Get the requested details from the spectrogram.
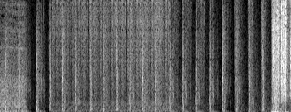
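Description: Quick footsteps run over grass and paving.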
